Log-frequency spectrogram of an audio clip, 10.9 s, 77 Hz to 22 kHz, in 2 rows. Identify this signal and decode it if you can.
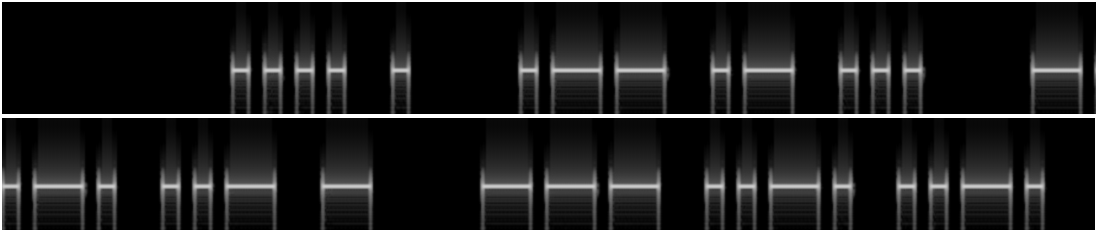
Morse code, heard as a keyed tone, about 15 wpm, 700 Hz. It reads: HE WAS CUT OFF
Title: Sentences from Top 1100 Words 15wpm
